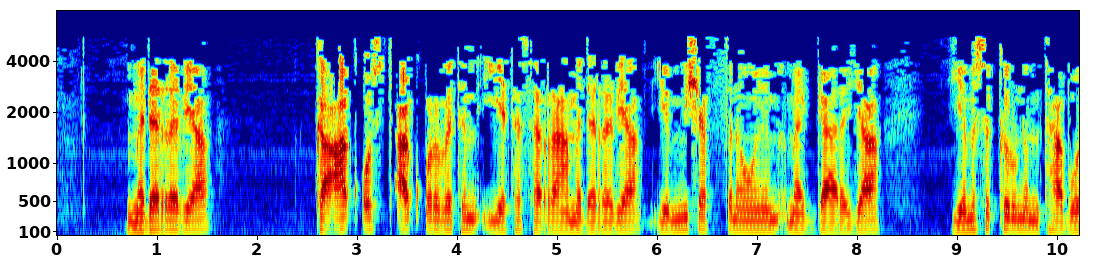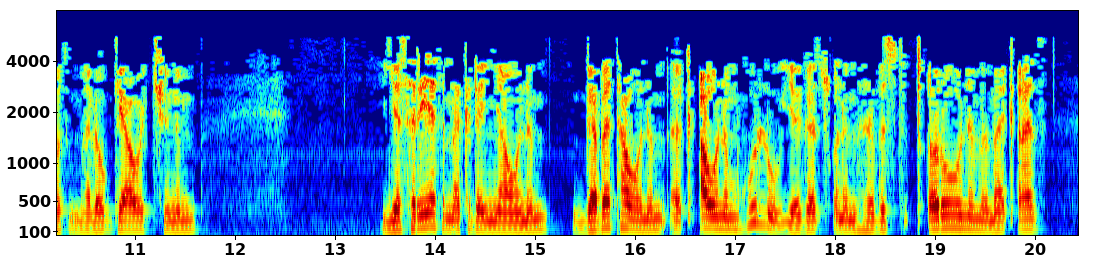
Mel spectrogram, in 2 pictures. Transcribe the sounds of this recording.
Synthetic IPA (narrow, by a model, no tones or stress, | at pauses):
məd̪əɾːəβja | kʰə̰ʔa̰kʼo̞st̪ʼakʷʼoɾβət̪ʰɨmːɨ̰jːɛt̪ʰəsərːaməd̪əɾəβjajɛmːiʃɛfɨnəwnɨmːəɡaɾəd͡ʒa | jɛmɨsɨkːɨɾunɨmt̪ʰabo̞t̪məloɡjawo̞t͡ʃːɪnɨm | jɛsɨɾjet̪məkd̪əɲːawnɨm | ɡəβət̪ʰawnɨmʔɨ̰kʼawnɨmːɦulːujɛɡəsʼṵnɨmɦɨβɨst̪ʼt̪ʼɨɾonɨmːəkʼɾəz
